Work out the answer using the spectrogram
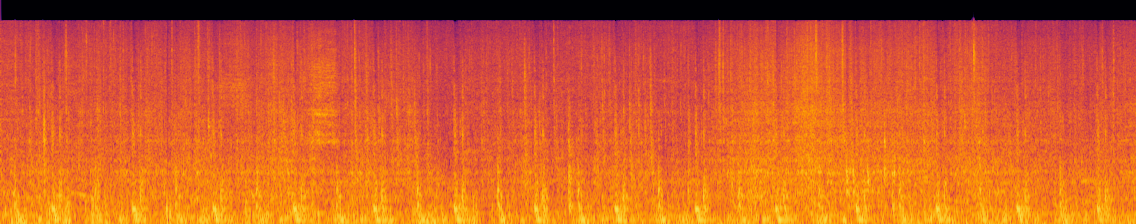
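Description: Heavy rain from a tornado-producing supercell falling hard and steadily, with a continuous low rumble underneath.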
